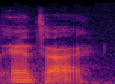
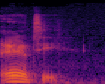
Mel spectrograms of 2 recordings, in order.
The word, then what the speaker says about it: Anti: Rihanna's last album was Anti, but some people call it Anti. If you hear Drake on that verse, he used both of them pronunciations.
